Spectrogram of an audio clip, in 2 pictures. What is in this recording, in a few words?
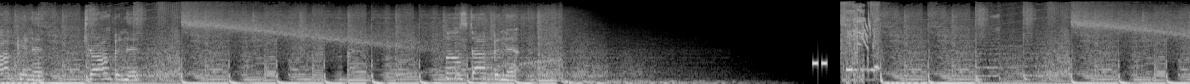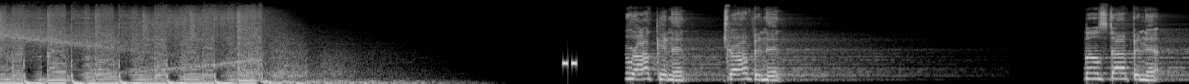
SWEEPER COMMERCIAL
